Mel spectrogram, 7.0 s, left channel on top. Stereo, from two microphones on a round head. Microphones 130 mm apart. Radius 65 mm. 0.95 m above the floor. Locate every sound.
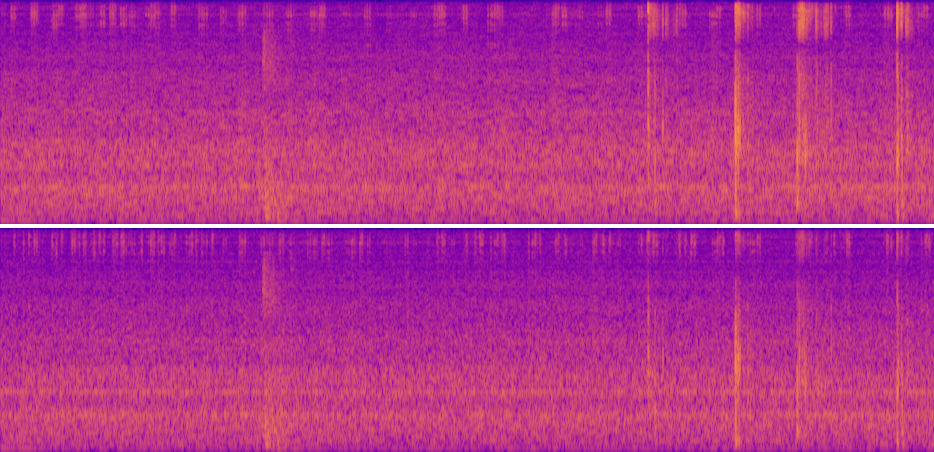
2.0 s a gunshot: 5° right (ahead or behind)
4.8 s a dropped coin: 75° left (ahead or behind)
